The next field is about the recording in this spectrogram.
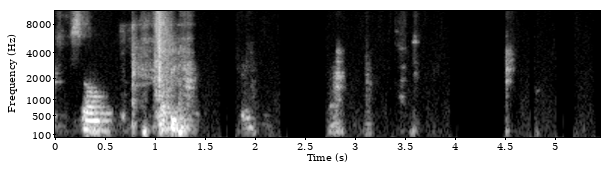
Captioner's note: indistinct conversation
